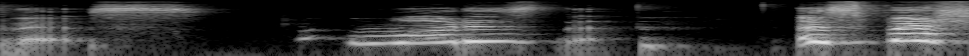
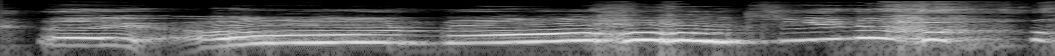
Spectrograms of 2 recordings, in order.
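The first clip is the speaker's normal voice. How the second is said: slow, high wail of laughing tears; drawn out, half sob half laugh; laugh-crying; 9 semitones higher, 4 dB louder, much slower than usual. Real, not acted. Overwhelmed fan near tears.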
